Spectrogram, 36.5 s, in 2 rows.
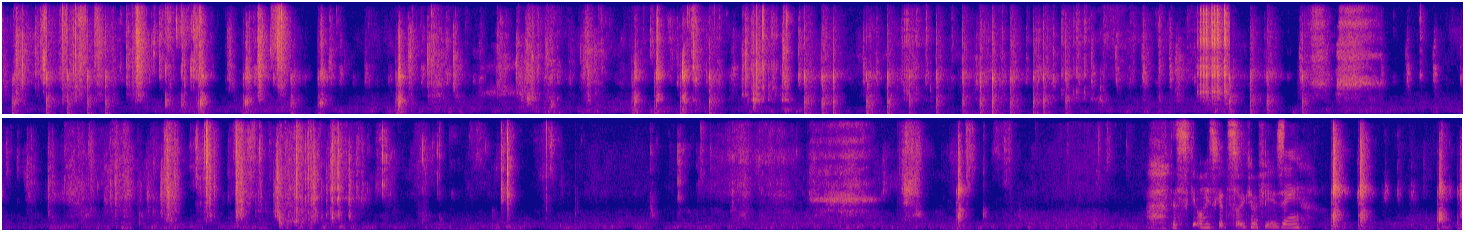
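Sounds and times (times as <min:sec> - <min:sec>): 
writing out a definition by hand: 0:00.0 - 0:32.3, 0:34.8 - 0:36.5
speech: 0:32.9 - 0:34.6.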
